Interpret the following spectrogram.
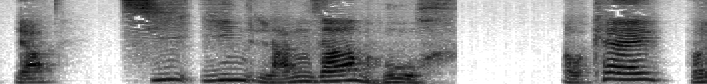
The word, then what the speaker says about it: zieh: Remember to pronounce the Z sound like T-S-C. Ja, zieh ihn langsam hoch.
